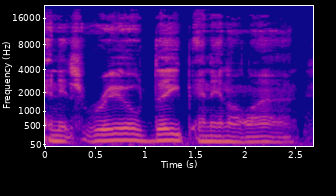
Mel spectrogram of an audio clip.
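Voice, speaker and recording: A man speaks in a somewhat breathy voice with a dark, mellow tone and a Southern US accent. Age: 60s. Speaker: knife collector YouTuber. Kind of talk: casual show-and-tell.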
